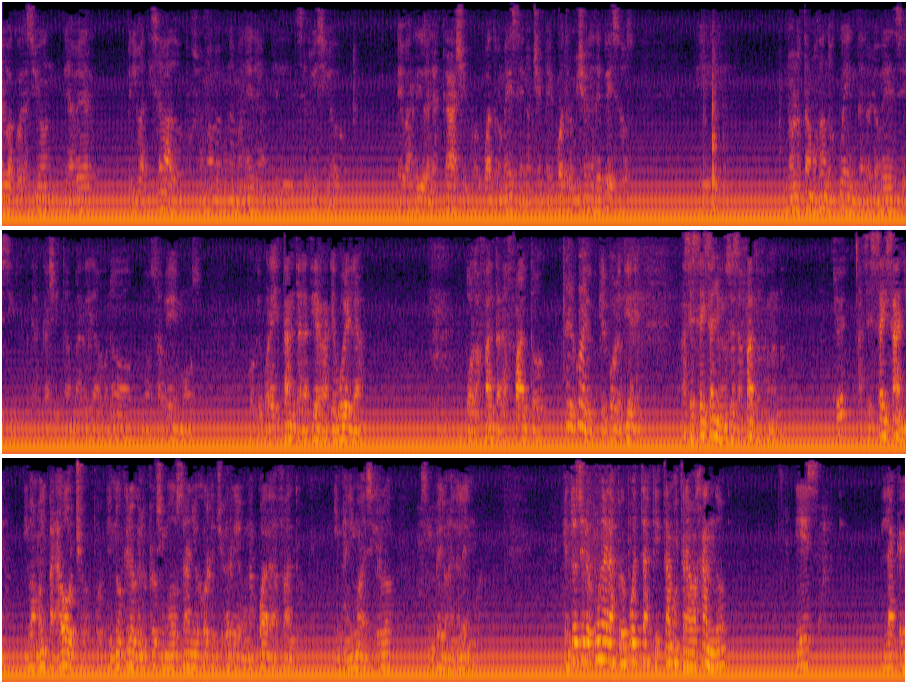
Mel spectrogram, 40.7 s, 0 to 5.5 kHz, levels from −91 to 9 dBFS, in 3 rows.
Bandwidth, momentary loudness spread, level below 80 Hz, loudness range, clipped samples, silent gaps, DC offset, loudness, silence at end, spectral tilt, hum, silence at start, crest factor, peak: 5.4 kHz; 7 LU; -22 dBFS; 5 LU; under 0.1%; none; under 0.1%; -22 LUFS; 0 s; -9 dB/octave; 50 Hz at -20 dBFS; 0 s; 18 dB; -2 dBFS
